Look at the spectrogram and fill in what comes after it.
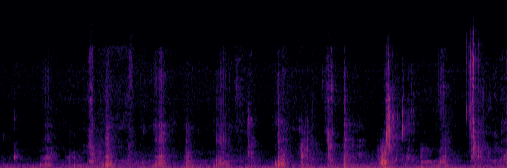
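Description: Faint close-up chewing of a mouthful of rice and side dishes: irregular soft crunches and wet mouth clicks.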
